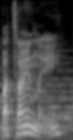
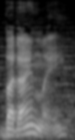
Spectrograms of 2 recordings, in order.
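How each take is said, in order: First: The T is a clear British T. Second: The T is a D-like flap.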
